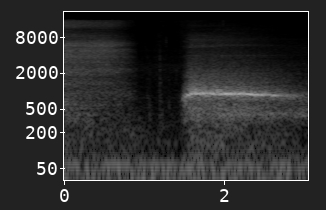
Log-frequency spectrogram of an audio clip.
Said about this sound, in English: I have to take a deep breath every time I want to open Twitter, so give me a second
